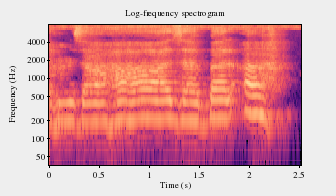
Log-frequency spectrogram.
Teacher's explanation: حلق کی آخر سے جو سینے کی طرف حصہ ہوتا ہے اسے ہا ادا ہوتی ہے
